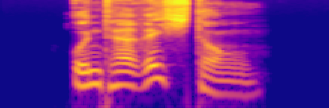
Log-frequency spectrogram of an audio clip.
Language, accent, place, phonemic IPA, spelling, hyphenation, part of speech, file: German, Germany, Berlin, /ˌʊntɐˈʁɪçtʊŋ/, Unterrichtung, Un‧ter‧rich‧tung, noun, De-Unterrichtung.ogg
- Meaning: 1. information, notification 2. instruction, tuition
